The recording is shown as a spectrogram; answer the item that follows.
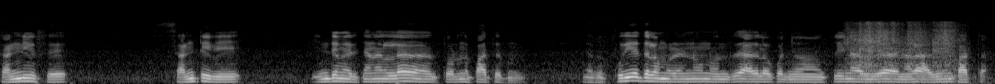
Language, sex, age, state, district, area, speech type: Tamil, male, 60+, Tamil Nadu, Nagapattinam, rural, spontaneous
